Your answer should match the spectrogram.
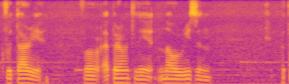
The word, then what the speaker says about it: Guattari: J delos and phel GUI whose name is pronounced quari for apparently no reason but I will not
